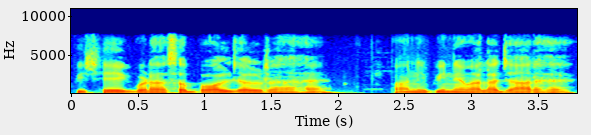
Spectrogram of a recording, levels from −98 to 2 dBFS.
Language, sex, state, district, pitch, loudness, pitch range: Hindi, male, Jharkhand, Deoghar, 95 Hz, -19 LUFS, 90-95 Hz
